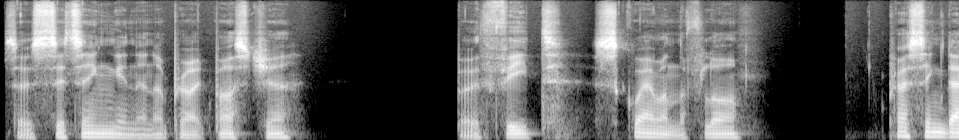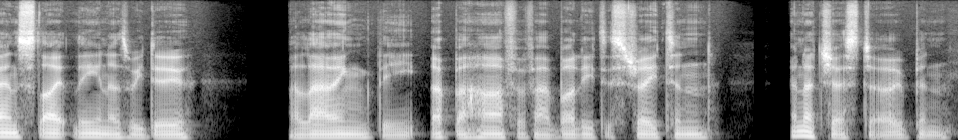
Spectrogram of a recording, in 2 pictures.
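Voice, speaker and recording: Low, slow, mellow man guiding meditation. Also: dry recording, studio quality. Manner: calm, measured, gently instructing. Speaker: meditation guide. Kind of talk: guided meditation narration.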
